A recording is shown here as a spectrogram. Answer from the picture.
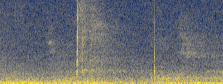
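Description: Two sharp knocks about a second in and again near the end, each trailing off in the echo of a large stone church interior, over a steady low rumble of room noise.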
